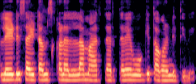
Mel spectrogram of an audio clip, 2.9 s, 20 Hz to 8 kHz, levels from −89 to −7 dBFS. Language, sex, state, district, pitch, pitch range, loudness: Kannada, female, Karnataka, Mysore, 185 Hz, 175-190 Hz, -18 LUFS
